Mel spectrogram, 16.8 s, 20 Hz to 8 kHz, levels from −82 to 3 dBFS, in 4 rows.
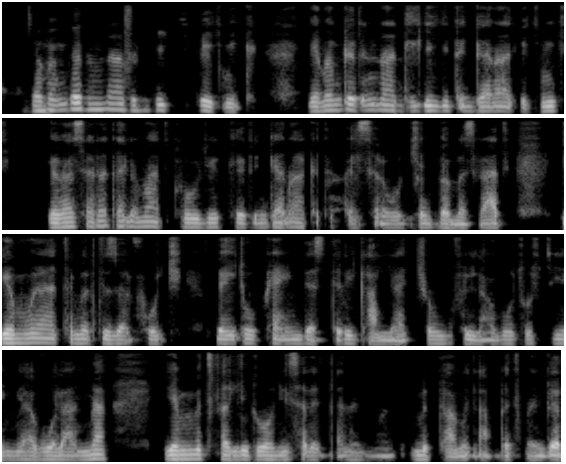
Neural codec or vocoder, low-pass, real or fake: codec, 16 kHz, 2 kbps, FreqCodec, larger model; 7.2 kHz; fake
